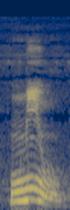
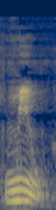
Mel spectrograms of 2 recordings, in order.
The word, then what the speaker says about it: mu: Pronunciation for this is mu. The pronunciation will be M-I-U, mu.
